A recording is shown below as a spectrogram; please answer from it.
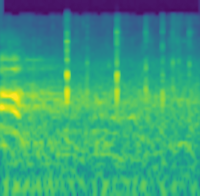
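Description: A loud shout at the very start as a goal goes in, followed by a few sharp clacks about half a second apart over open-air background noise on a football pitch.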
